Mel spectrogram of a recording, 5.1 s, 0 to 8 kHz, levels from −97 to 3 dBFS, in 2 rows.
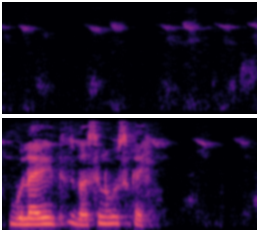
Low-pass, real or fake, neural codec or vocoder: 7.2 kHz; real; none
